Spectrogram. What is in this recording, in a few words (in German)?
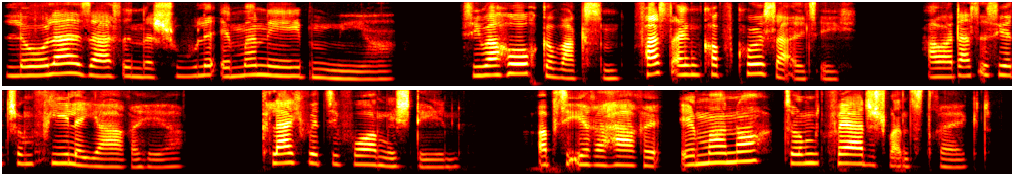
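acting, Kindlich; Schultage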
